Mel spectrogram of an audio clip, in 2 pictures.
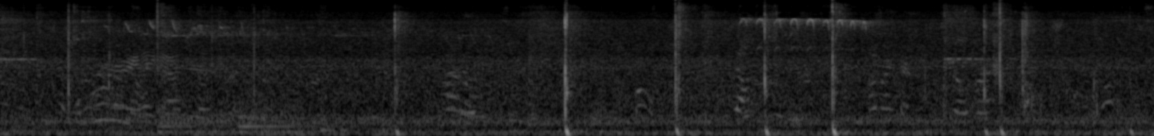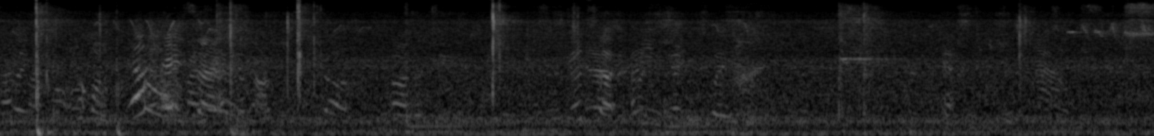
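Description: Volleyball struck by players' hands and forearms during a beach volleyball rally: a string of sharp slaps between about three and thirteen seconds in, the loudest about four seconds in.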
